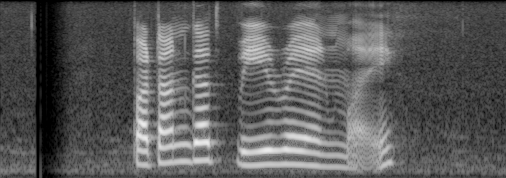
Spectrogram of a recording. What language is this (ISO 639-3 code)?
sin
